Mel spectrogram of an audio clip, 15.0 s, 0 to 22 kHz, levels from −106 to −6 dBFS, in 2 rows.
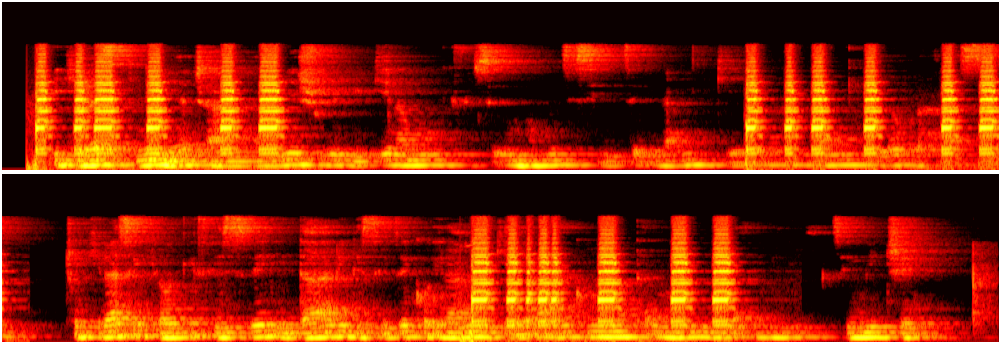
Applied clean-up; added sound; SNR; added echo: none; Vehicle horn, car horn, honking; -2 dB; reverberation time 0.8 s.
